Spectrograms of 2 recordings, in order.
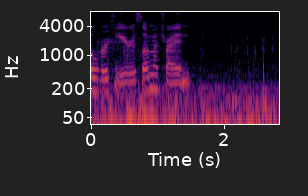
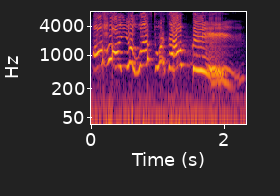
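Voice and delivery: long, high drawn-out call; sing-song wail; 15 dB louder, slower than usual. Pretend. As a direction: wail it teasingly, slowly. Left behind in truck.

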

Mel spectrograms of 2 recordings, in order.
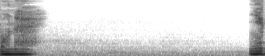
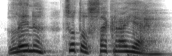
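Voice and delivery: raised, higher-pitched annoyed demand; angry snap; 10 semitones higher, 5 dB louder than usual. A narrator's reading. Husband confronting wife through the bathroom door, angry snap. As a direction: lash out at her, louder and higher. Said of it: "Vyjel jsem na ni".

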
